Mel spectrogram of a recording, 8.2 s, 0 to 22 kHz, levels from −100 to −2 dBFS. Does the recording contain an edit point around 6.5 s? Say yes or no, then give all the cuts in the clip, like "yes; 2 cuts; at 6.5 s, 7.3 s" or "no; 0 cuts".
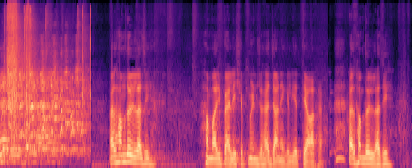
yes; 2 cuts; at 1.8 s, 6.5 s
